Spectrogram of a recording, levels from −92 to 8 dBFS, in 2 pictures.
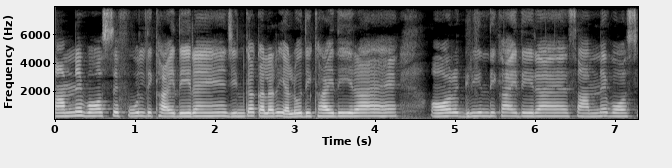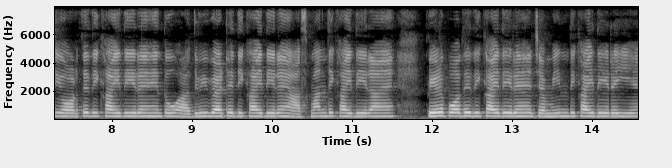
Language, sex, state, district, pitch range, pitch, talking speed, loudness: Hindi, female, Chhattisgarh, Bilaspur, 230-245 Hz, 235 Hz, 215 wpm, -16 LUFS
